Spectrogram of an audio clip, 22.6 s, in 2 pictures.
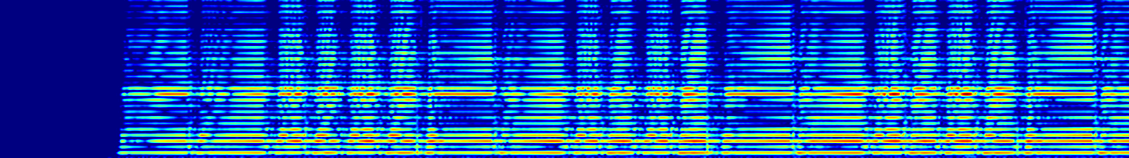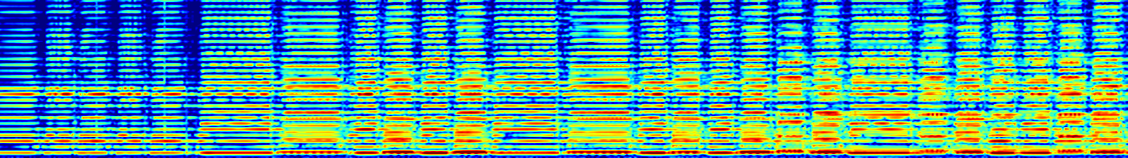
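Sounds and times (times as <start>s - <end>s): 
instrumental music: 1.2s - 22.5s.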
